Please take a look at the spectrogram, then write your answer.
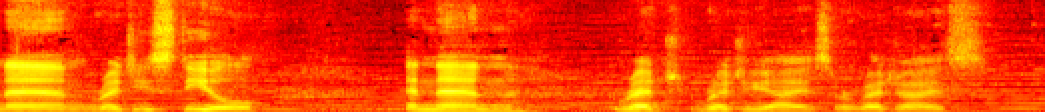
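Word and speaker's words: Regice: It's always a funny name to try pronouncing because it only has one I, and usually you say Reggie, but that one you just go with Reg Ice, I think.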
